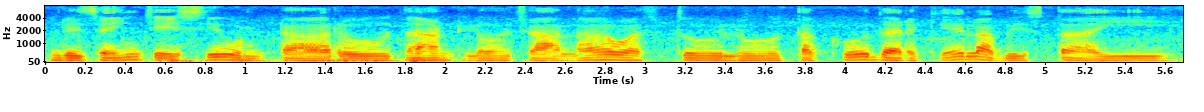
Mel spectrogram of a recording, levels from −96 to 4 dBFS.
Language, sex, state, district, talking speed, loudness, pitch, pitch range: Telugu, male, Andhra Pradesh, Annamaya, 95 wpm, -17 LUFS, 115 Hz, 110-125 Hz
